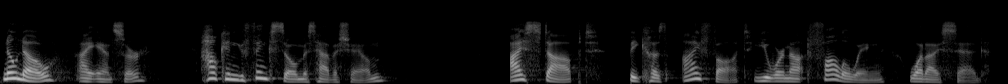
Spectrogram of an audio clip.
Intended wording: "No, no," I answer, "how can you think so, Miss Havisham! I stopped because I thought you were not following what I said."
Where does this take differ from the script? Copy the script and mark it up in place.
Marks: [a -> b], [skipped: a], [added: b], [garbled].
"No, no," I answer, "how can you think so, Miss Havisham! I stopped because I thought you were not following what I said."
